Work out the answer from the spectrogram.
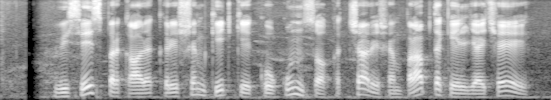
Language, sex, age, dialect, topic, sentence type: Maithili, male, 25-30, Eastern / Thethi, agriculture, statement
